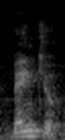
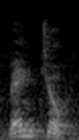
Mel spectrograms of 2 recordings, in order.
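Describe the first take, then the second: Both takes have the same delivery.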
